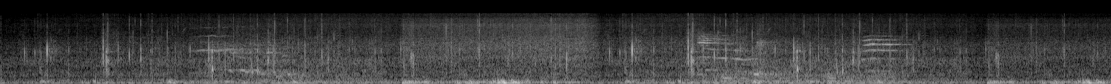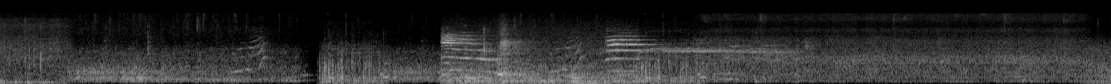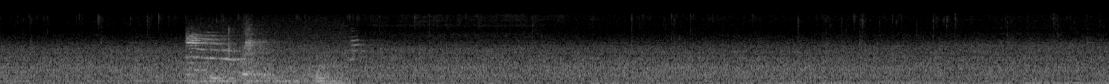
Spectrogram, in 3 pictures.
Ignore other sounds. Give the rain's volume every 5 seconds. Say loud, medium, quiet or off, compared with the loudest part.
loud, loud, medium, medium, medium, medium, medium.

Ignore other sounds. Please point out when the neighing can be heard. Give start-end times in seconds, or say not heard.
1.9-3.6, 17.4-19.1.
